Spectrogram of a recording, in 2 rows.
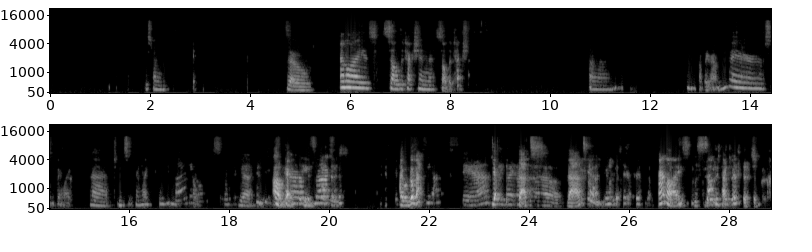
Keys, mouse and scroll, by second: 0.0-1.6 scroll up 2, 1.6-2.0 scroll up 1, 2.0 click, 2.9-6.8 scroll up 2, 6.8-9.1 scroll up 1, 11.7 click, 12.6 1, 13.5 click, 14.1 drag, 15.0 4, 15.8 click, 17.4 click, 18.3 2, 18.6 2.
